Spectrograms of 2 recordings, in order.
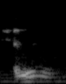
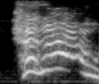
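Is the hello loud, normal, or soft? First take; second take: soft; loud. First: It is said very quietly and weakly. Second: It is shouted at the top of the voice. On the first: "Hindi naman sobrang hina like" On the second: "you're not at the top of your voice, right? ... You don't say that"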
